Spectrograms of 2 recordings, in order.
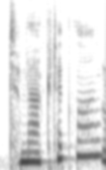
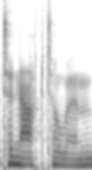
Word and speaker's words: Tenochtitlan: Tenochtitlan? Well, we in school, we said Tenochtitlan, but no, I think they say Tenochtitlan because CH in Spanish is not.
